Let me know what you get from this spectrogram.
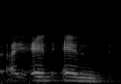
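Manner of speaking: ordinary talk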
